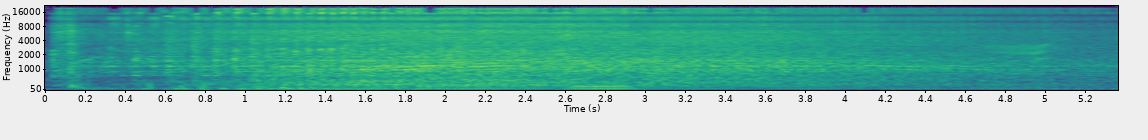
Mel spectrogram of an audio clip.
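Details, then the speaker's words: EZGO fuel-injected gas golf cart that spits, sputters and won't run when floored: cranks, catches, revs swell and sag in a bog that improves when the air intake is covered by hand, indicating not enough fuel for the air. "You see how it makes a difference. So what that there tells me is that you're not getting enough gas for the air mixture."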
